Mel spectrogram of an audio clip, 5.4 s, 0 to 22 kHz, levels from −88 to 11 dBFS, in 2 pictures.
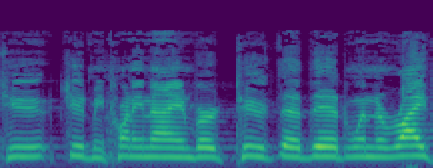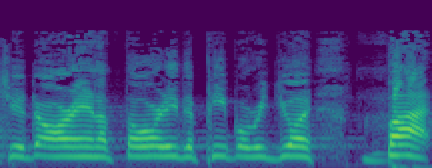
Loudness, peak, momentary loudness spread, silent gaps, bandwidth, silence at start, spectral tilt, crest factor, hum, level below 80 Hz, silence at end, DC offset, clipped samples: -18 LUFS; -2 dBFS; 10 LU; none; 11.5 kHz; 0 s; -5.5 dB/octave; 16 dB; none; -60 dBFS; 0.05 s; under 0.1%; under 0.1%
